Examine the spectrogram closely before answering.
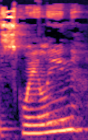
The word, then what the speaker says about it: squalene: it it's got the japanese lemon balm and squalene that's how it's pronounced 80 and it just locks in moisture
